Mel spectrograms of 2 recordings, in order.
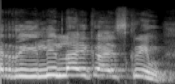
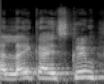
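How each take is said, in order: First: "really" drawn out slowly and raised; stress on really. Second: Said in the usual way. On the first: Shown as a demonstration. Teacher playing someone crazy about ice cream. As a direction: gush over "really" like a fan. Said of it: "ये दीवाना ice cream के लिए". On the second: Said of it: "normal सी बात थी".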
